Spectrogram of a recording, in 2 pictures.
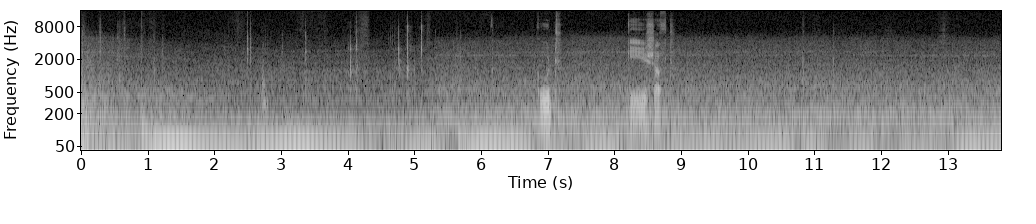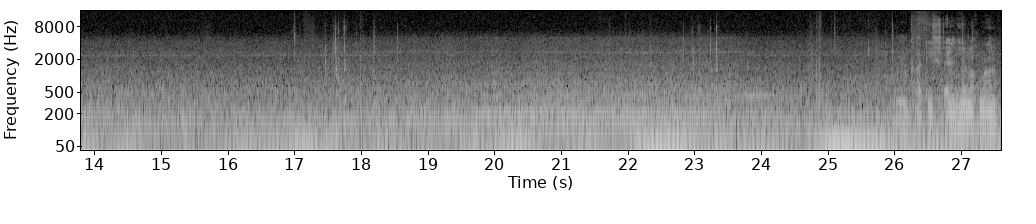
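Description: A tractor engine hums low and steady from inside the cab.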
